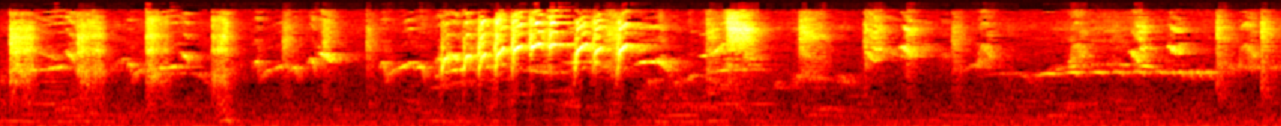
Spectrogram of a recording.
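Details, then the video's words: Common iora song in a training recording meant to coax reluctant birds into singing: dense high chirps and rapid trilled bursts, with a ringing whistled phrase and a sustained thin note near the end. "masteran dan pancingan kapas tembak yang males bunyi"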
